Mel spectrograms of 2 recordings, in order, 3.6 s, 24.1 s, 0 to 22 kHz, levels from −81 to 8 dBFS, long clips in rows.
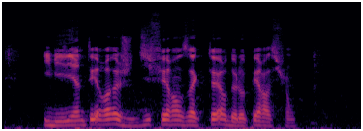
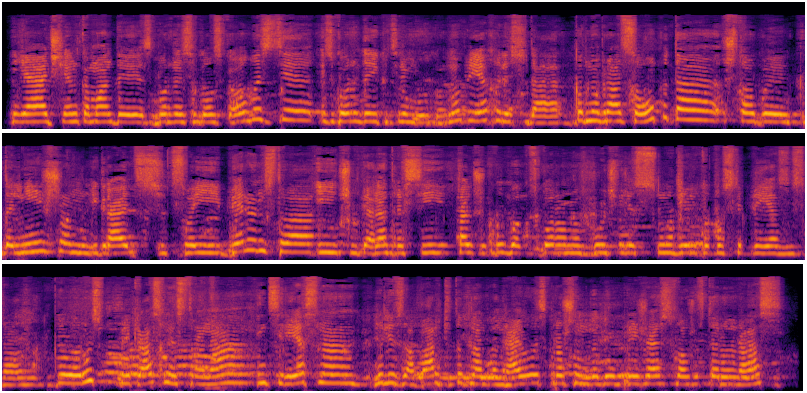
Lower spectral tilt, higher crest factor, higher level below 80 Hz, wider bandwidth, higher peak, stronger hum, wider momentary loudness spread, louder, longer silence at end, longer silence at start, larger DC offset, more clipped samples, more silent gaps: first, -4.5 dB/octave vs -2.5 dB/octave; about the same, 18 dB vs 14 dB; about the same, -60 dBFS vs -60 dBFS; first, 16 kHz vs 14.5 kHz; second, -18 dBFS vs 0 dBFS; neither; first, 9 LU vs 5 LU; second, -36 LUFS vs -13 LUFS; first, 0.4 s vs 0.2 s; about the same, 0.05 s vs 0.1 s; neither; neither; neither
